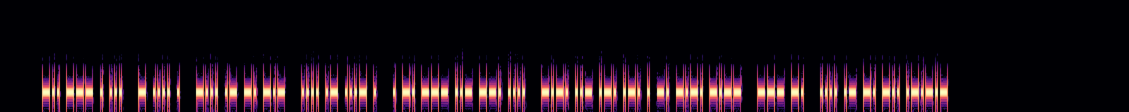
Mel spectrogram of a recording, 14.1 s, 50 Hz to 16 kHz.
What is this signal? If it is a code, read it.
Morse code, heard as a keyed tone, about 40 wpm, 700 Hz. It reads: DOES THE BANK HAVE ENOUGH CURRENCY ON HAND.
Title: Sentences from Top 1500 Words 40wpm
